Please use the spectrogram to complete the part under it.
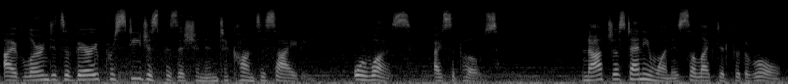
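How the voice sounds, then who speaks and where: A woman's voice: lowish voice, moderate pace, darkish tone, faint music behind, natural voice. A woman playing a tactful starship first officer in a video game, speaking in an earnest, diplomatic way. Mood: composed.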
